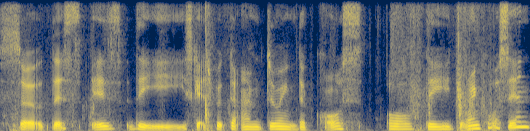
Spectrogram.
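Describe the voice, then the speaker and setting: A woman talks at a very slow pace with very even loudness. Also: very clean recording, silent background. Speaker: artist and art vlogger. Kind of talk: casual vlog. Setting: in bed at home.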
